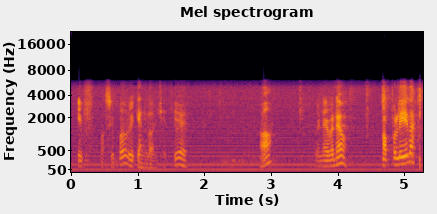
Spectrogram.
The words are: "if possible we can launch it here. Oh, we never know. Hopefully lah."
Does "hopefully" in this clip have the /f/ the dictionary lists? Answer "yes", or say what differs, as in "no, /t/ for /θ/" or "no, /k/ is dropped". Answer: no, /f/ is dropped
